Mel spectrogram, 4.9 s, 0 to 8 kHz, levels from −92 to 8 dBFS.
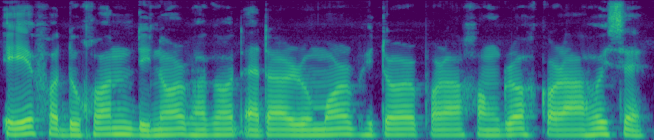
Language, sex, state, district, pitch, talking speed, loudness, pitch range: Assamese, male, Assam, Sonitpur, 120 Hz, 135 wpm, -16 LUFS, 115-125 Hz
